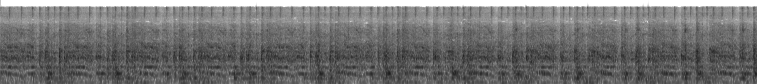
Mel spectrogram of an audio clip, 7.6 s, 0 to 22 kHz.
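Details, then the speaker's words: 7.3L Powerstroke (Navistar T444E) turbo diesel, 372,000 miles, first cold start after about two years sitting in a crate: steady rattly clatter with a muffled exhaust from the working back pressure valve; runs evenly, normal cold start and idle. "sounds like the exhaust back pressure valve works [Music] well there you have it it's alive"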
